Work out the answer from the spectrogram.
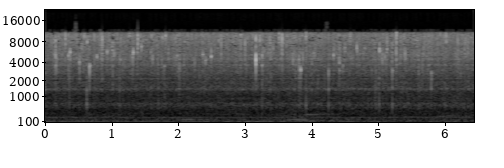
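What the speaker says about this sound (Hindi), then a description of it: "अब हम इन्हें फ्राई कर लेंगे" Chocolate donuts deep-fry in oil on a low to medium flame with a steady crackling sizzle, dotted with small sharp pops and light bubbling throughout.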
